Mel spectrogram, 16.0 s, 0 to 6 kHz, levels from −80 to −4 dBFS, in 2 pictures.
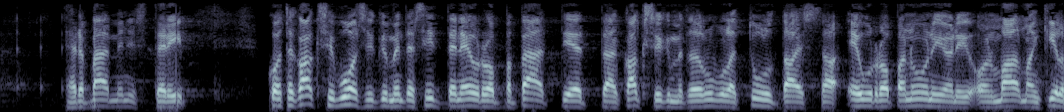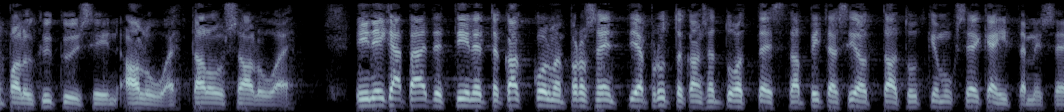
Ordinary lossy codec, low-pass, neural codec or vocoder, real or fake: none; 5.4 kHz; none; real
